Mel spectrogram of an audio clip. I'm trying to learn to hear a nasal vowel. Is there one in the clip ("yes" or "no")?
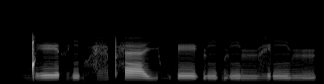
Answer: no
